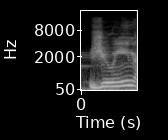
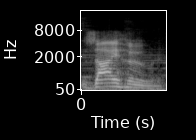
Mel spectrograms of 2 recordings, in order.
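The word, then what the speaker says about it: Zhiyun: wanted third place because this is the Juin, I think that's how you say it, Juin. And this is the Smooth 4 gimbal for your smartphone. Or as we say in Tennessee, Zyhoon. That's how you say it. It's Zyhoon, y'all. And by the way, I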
